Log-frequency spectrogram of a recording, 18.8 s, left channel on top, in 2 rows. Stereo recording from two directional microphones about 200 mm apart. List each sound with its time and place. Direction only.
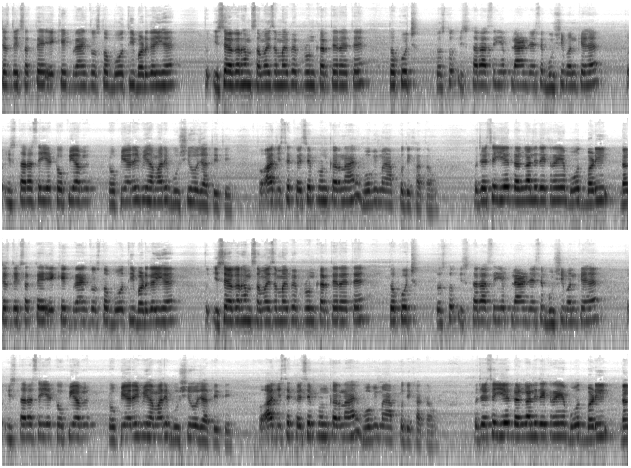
0.0 s speech: 60° left (ahead or behind)
6.6 s speech: 40° left (ahead or behind); by 18.8 s 60° left (ahead or behind)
